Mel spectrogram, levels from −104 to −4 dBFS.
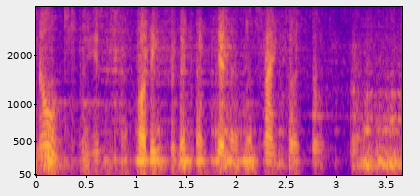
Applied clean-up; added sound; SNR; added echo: neural mask model RNNoise.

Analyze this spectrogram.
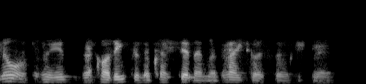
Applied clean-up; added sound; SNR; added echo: neural mask model Resemble Enhance denoiser.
